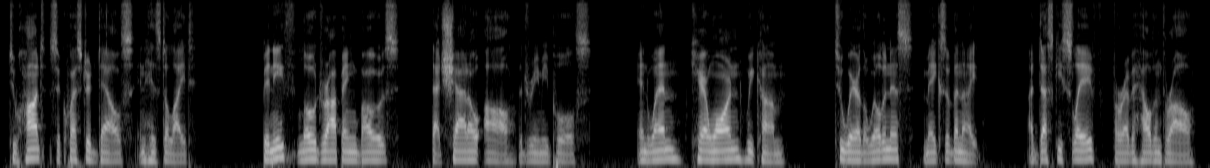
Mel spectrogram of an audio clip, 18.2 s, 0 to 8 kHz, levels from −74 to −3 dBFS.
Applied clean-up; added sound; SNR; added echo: neural mask model Resemble Enhance denoiser.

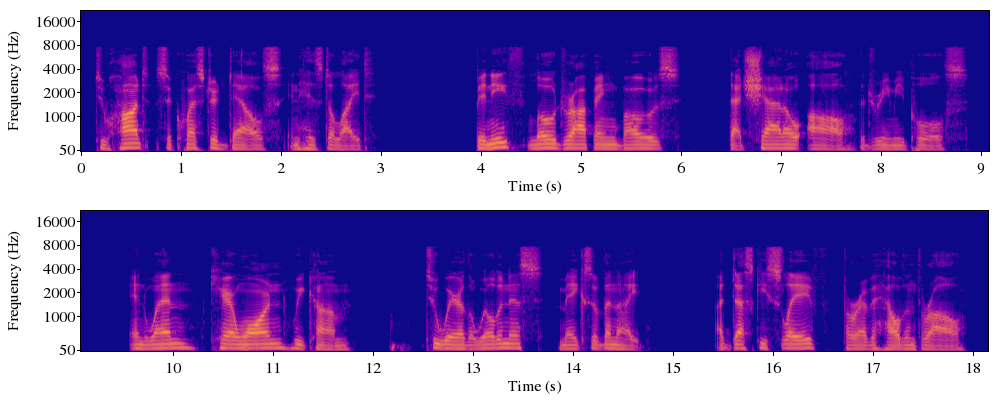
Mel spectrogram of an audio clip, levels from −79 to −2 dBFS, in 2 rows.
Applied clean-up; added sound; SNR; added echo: neural mask model RNNoise.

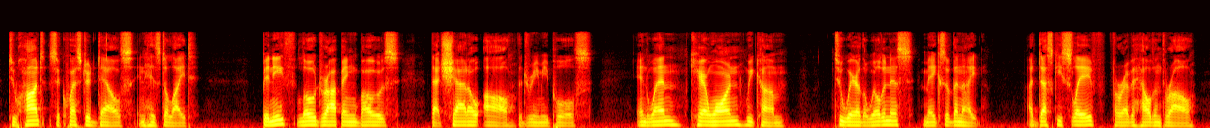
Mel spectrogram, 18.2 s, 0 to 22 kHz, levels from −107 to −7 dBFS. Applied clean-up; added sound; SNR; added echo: none; none; none; none.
